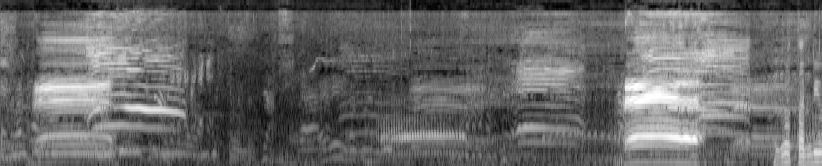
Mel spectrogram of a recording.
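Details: Sheep being vaccinated against PPR, a mother calling for her lamb: a long wavering bleat, softer lower calls in the middle, then a loud sharp bleat near the end, with human voices in the background.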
